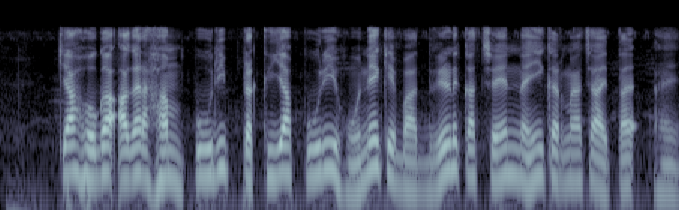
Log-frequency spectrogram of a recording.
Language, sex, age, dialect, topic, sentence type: Hindi, male, 18-24, Awadhi Bundeli, banking, question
